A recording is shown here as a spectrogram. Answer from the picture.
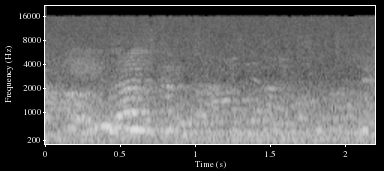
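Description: Many children's voices talking and calling out over one another in a continuous hubbub, with one voice rising above the rest about half a second in.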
